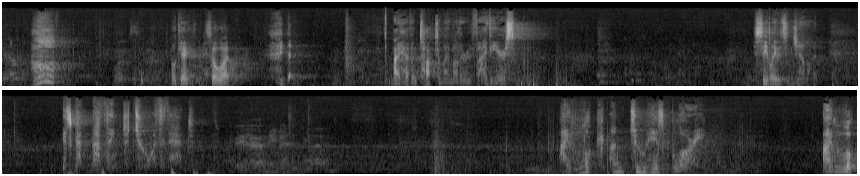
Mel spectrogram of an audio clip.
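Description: A middle-aged man preaches with animation through a microphone, with pauses.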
